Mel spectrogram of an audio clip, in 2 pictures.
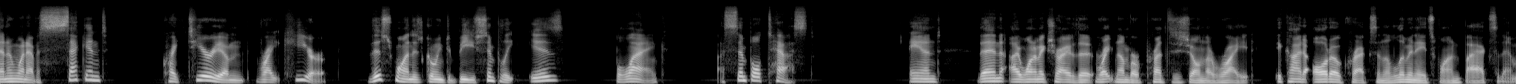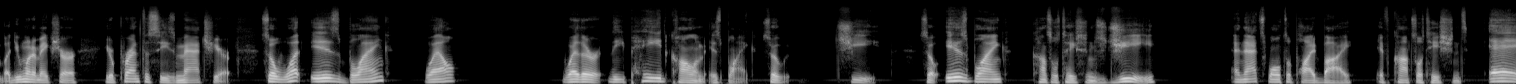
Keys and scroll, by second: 0.8 shift+Left, 4.9-7.3 typing, 8.6 shift+9, 10.2 shift+0.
